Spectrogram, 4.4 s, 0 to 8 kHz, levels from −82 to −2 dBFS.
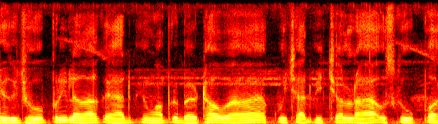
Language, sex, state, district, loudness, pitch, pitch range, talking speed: Hindi, male, Bihar, West Champaran, -15 LUFS, 130 Hz, 125-135 Hz, 235 wpm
